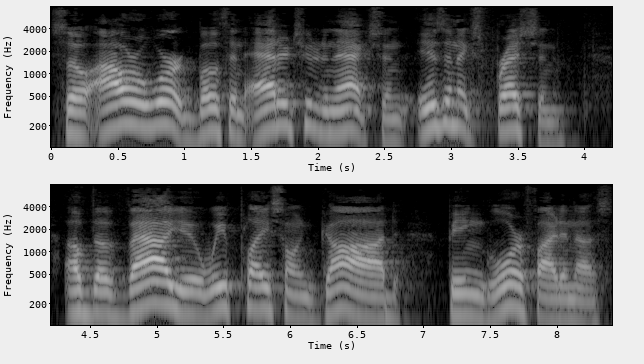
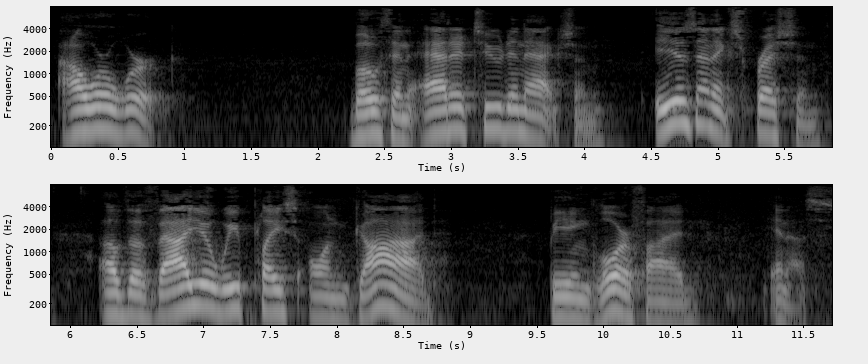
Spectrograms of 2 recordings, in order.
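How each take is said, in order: First: It is said at a normal pace. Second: It is said slowly and deliberately.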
